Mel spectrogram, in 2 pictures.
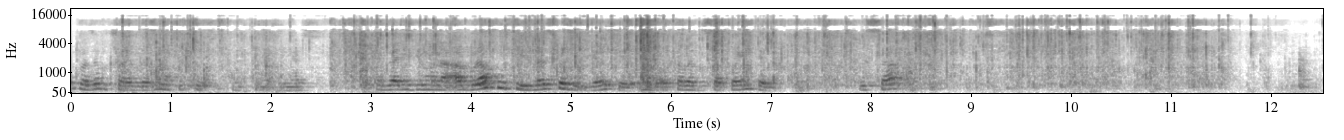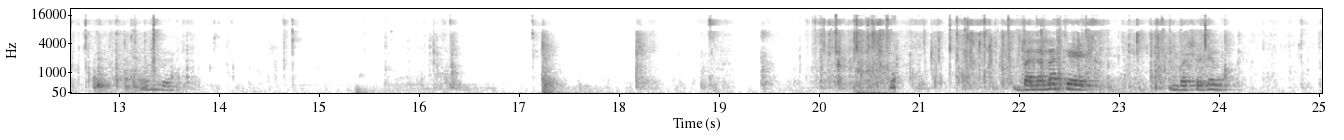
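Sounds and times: plastic bag handled: 0.0s - 14.8s, 19.8s - 25.0s
plastic and foil wrapping crinkling: 0.0s - 16.8s, 19.6s - 25.0s
paper bag rustling: 0.1s - 13.7s, 19.8s - 25.0s.

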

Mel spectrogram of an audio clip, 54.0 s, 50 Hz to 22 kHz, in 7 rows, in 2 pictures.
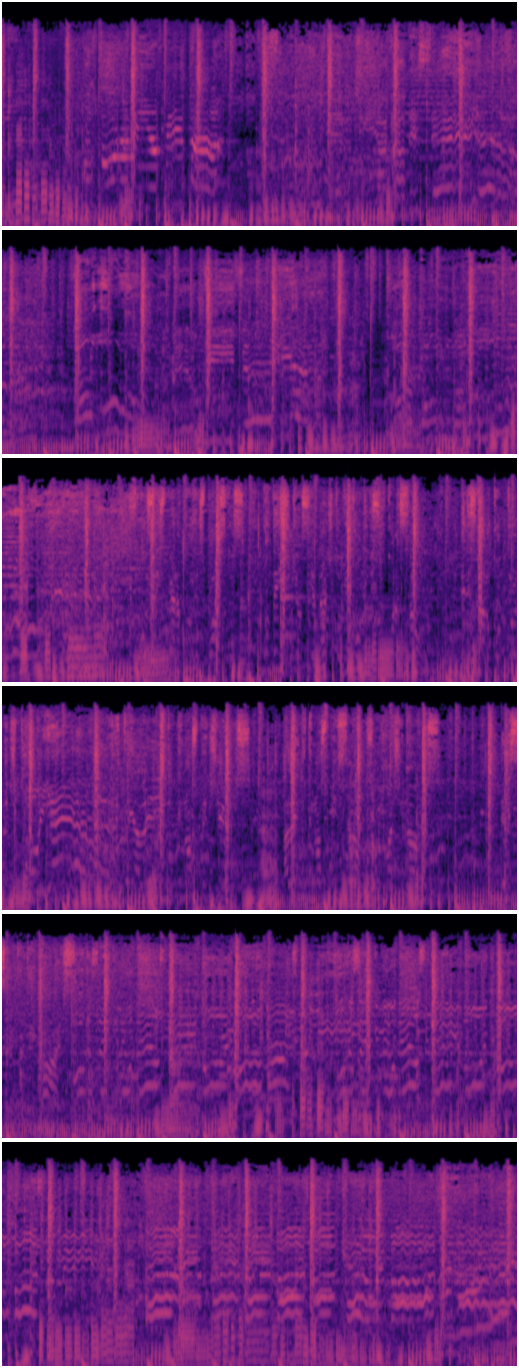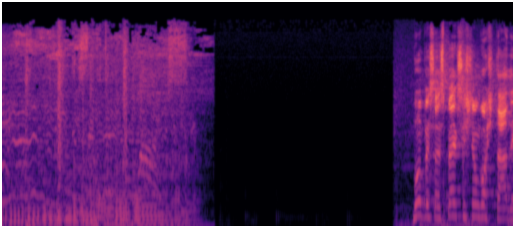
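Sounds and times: bass guitar playing: 0.0s - 49.6s.

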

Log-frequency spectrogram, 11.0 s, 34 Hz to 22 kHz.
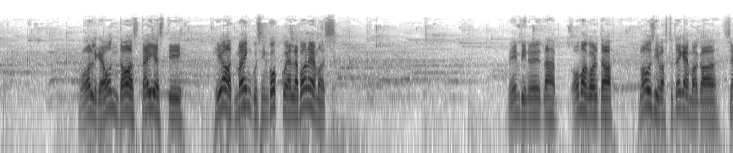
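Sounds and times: indoor hall background: 0.0s - 11.0s.

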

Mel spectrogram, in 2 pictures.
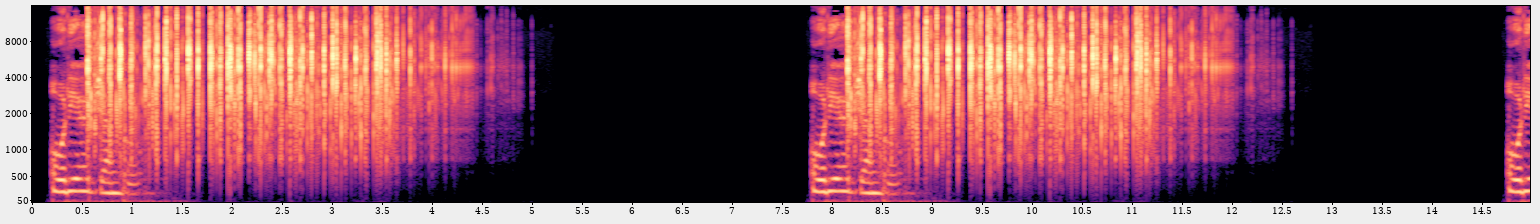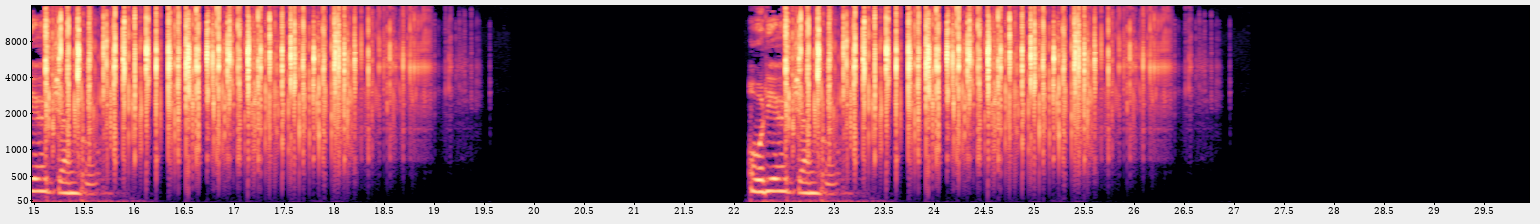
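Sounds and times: spray can rattling while shaken: 0.6s - 4.8s, 8.2s - 12.5s, 15.1s - 19.4s, 22.5s - 26.9s.

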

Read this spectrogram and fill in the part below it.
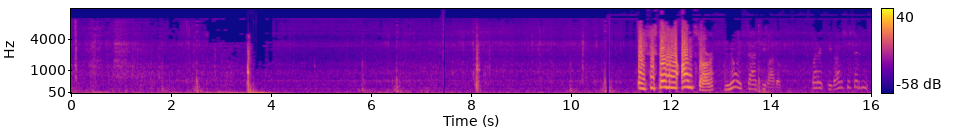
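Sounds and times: dull knocks and thumps: 0.0s - 4.0s, 5.7s - 7.3s, 8.0s - 8.5s, 9.9s - 11.0s
car cabin rumble: 0.0s - 16.0s.

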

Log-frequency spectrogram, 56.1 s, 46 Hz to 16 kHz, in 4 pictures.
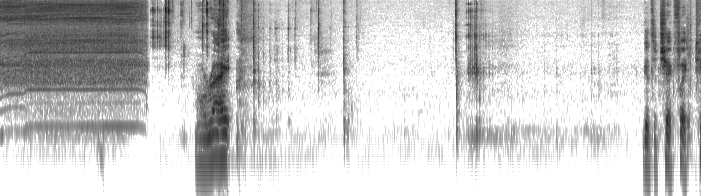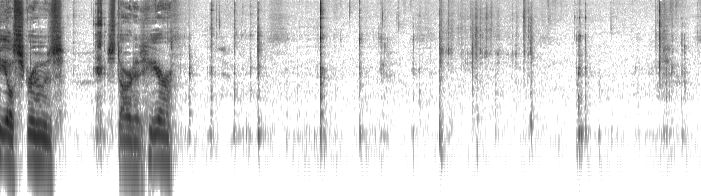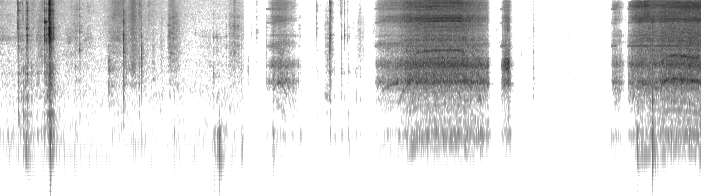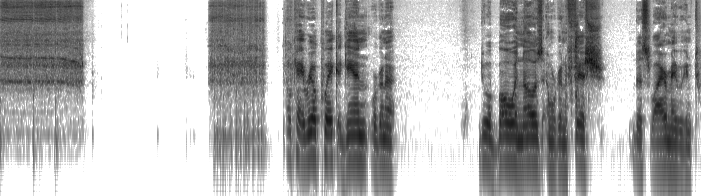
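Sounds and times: cordless drill whine: 0.0s - 3.0s, 33.4s - 34.0s, 35.6s - 38.3s, 40.3s - 43.9s, 46.2s - 47.4s
screws clicking by hand: 40.3s - 44.0s, 46.2s - 47.4s.

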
